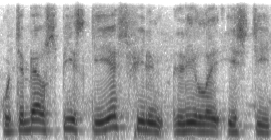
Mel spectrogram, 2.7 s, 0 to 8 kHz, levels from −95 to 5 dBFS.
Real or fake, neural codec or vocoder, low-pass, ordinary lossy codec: real; none; 7.2 kHz; Opus, 64 kbps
